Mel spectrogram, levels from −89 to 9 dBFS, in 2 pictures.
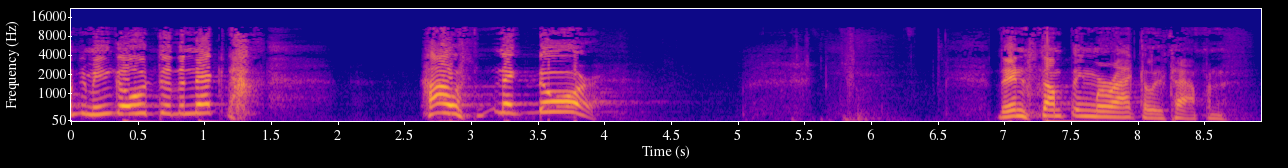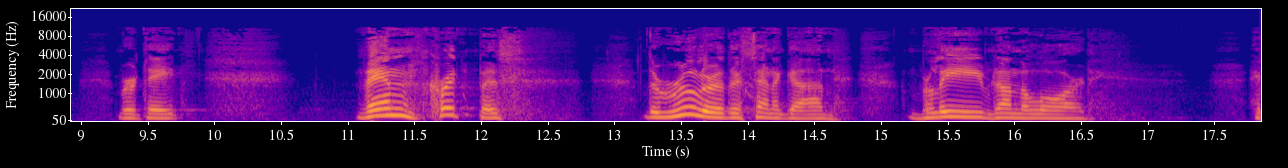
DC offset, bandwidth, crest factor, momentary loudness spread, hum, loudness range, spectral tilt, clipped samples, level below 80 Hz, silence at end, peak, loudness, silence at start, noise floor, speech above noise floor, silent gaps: under 0.1%; 11.5 kHz; 18 dB; 17 LU; none; 8 LU; -5.5 dB/octave; under 0.1%; -56 dBFS; 0 s; -2 dBFS; -17 LUFS; 0 s; -71 dBFS; 54 dB; none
